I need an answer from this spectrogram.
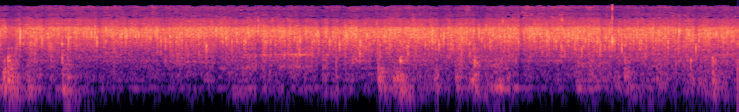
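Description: Chicken pieces deep-frying in hot oil, a steady sizzle; the pieces are just beginning to brown.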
